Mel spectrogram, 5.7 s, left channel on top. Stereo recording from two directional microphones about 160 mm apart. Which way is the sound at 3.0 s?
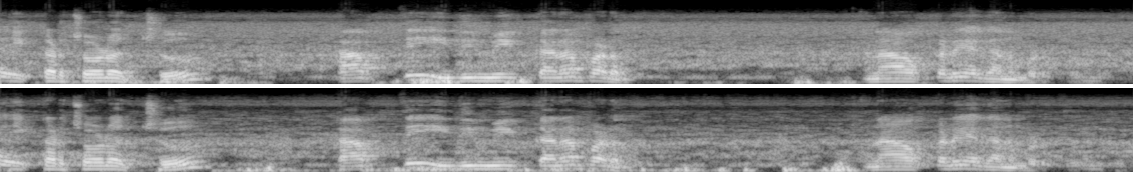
20° left (ahead or behind).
